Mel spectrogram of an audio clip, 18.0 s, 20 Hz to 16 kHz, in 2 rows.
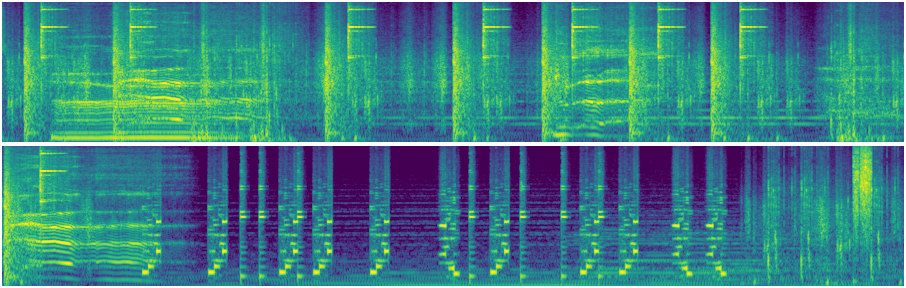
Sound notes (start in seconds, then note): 4.5 gunshots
